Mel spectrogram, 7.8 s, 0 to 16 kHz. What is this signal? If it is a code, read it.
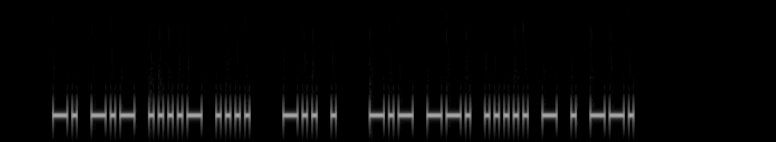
Morse code, heard as a keyed tone, about 25 wpm, 700 Hz. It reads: NK4H DE KG5TEG
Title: USA Callsign DE Callsign 25wpm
